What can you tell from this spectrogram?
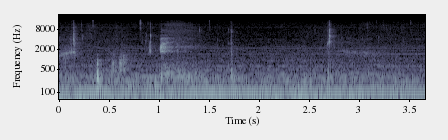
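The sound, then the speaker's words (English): Quiet sipping of milk by a man taking one sip, then going back for another: a few soft wet slurps and lip smacks come at irregular intervals over a low steady background hum, with no talking. “He's taking one sip, he's going back for another.”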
